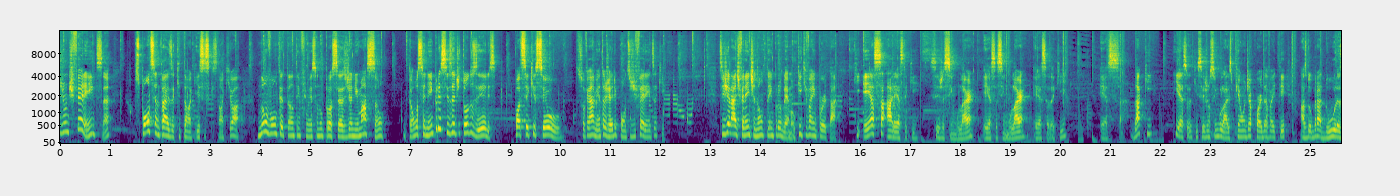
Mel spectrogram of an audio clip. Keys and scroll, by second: 4.5 super+BackSpace, 6.4 super+BackSpace, 8.9 super+BackSpace, 11.0 super+BackSpace.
